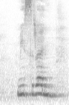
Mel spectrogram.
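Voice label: sister, Santali, female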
